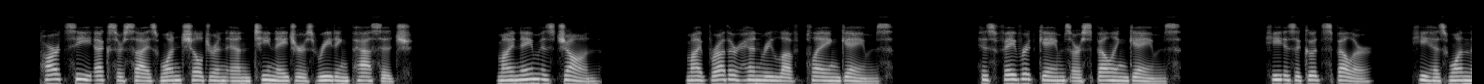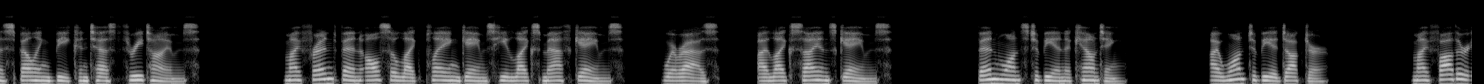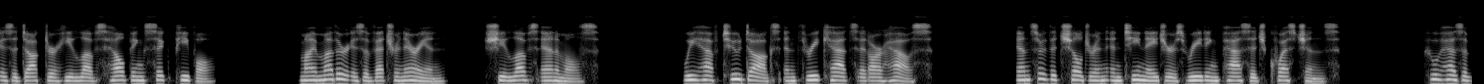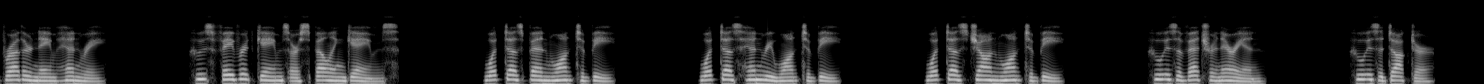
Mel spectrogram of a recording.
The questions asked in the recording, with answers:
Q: Who has a brother named Henry?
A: 1 John.

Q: Whose favorite games are spelling games?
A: 2 Henry.

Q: What does Ben want to be?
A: 3 An Accountant.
